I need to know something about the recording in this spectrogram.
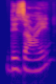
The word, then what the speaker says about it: design: If you see GN together at either at the start or at the end of a word, the G is almost certainly silent. So this rule will help you avoid mispronunciations and sound more natural when speaking these words.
